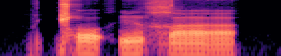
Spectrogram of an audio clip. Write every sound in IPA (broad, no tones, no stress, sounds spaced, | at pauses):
ǁ ɔ ʔ ĩ χ a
